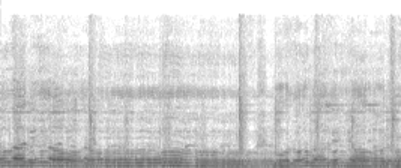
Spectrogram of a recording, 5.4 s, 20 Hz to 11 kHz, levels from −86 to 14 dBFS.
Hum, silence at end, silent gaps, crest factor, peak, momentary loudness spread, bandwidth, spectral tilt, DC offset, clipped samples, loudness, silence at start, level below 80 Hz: none; 0 s; none; 16 dB; -16 dBFS; 4 LU; 10.5 kHz; -6 dB/octave; under 0.1%; under 0.1%; -31 LUFS; 0 s; -74 dBFS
